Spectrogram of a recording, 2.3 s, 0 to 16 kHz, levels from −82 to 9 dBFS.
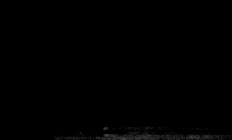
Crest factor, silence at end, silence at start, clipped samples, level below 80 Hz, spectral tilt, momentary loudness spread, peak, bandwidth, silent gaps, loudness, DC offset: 16 dB; 0 s; 0.55 s; under 0.1%; under -90 dBFS; -6.5 dB/octave; 4 LU; -52 dBFS; 8.4 kHz; none; -65 LUFS; under 0.1%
